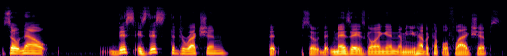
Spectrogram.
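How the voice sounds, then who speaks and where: A man's voice: medium pitch, a little slow, darkish tone, smooth, no echo, studio quality. A man hosting a casual interview, thinking aloud with frequent restarts and hedges.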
